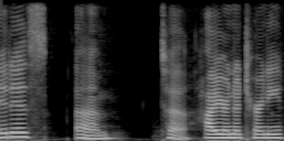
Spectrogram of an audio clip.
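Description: A woman at a medium pitch with ordinary pitch variation, on a very clean recording with a silent background. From Texas, El Paso. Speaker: law firm office manager and paralegal. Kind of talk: casual interview. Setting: office, recorded on video. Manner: hesitant, many fillers.

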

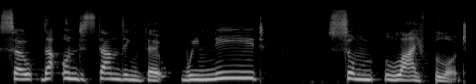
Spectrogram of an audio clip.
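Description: A woman with ordinary pitch variation on a very clean recording, silent background, and a dry, close sound with no echo. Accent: British. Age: 40s. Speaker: motivational speaker and entertainer. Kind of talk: interview conversation.

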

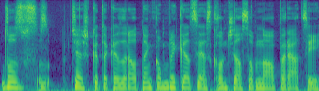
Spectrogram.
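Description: A woman's very fast, monotone speech with flat intonation. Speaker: humanitarian worker, NGO director. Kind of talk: interview.

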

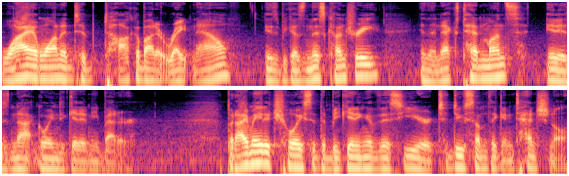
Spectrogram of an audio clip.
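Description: A man speaks with a very deep, low pitch. His pace is fairly quick, and his pitch varies in an ordinary way. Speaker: podcast host. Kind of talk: solo motivational monologue. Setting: home video recording. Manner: informal, conversational.

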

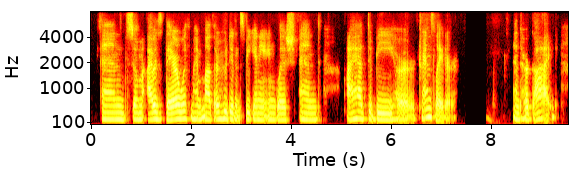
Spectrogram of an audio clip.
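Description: Very slow speech from a woman with a Persian accent, medium in pitch and fairly even in intonation, over a quiet background. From Iran, then US South (Charlotte, North Carolina). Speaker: actor, director, writer, podcast creator. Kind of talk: interview storytelling. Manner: conversational, narrative.

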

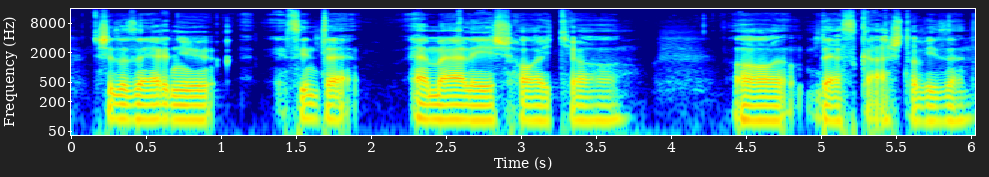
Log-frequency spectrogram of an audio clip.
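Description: Delivered at a very slow pace with long, frequent pauses, the voice has a dark, mellow tone. Its intonation is monotone and flat, and its loudness stays very even. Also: man, very deep, low pitch for a man. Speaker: competitive sailor. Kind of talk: interview. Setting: studio.

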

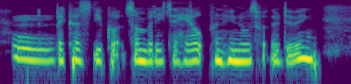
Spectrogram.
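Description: A woman speaks in a Glaswegian accent. Her tone is dark and mellow, her pitch fairly low. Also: dry, close sound with no echo. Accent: Glaswegian Scottish. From Scotland, Glasgow. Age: 40s. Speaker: safety engineer. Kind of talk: interview. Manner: hesitant, many fillers.

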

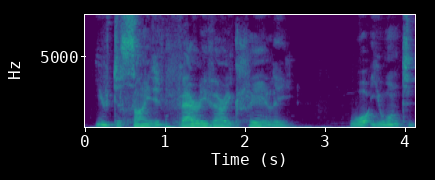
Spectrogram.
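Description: A man's voice with vocal fry. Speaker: podcast host and writing teacher. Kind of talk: interview.

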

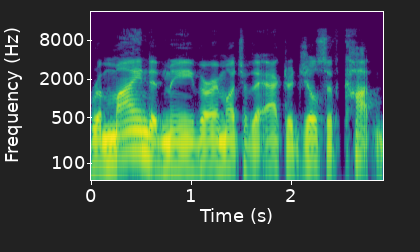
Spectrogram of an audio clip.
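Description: In an American accent, a man with a plain, everyday voice and fairly low pitch talks at a moderate pace with ordinary pitch variation against a quiet background. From US, Los Angeles area. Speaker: actor and impressionist. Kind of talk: interview chat.

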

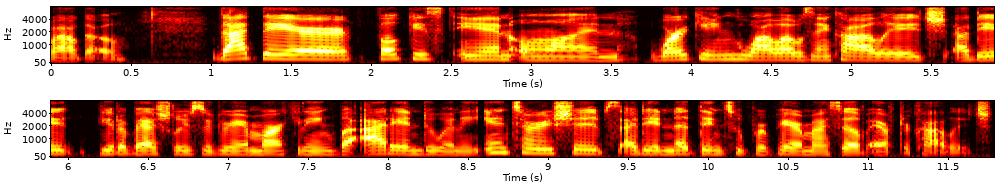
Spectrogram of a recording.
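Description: A woman with an ordinary speaking voice talks in an American accent at medium pitch with ordinary pitch variation. Her pace is moderate with hardly any pauses, on a very clean recording with a silent background. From Arkansas, US South. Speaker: entrepreneur. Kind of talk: interview.

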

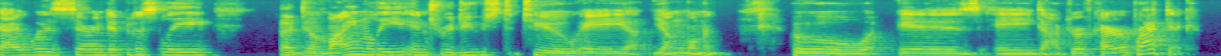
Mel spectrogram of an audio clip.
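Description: Amid audible room echo, a man with a medium pitch and lively intonation talks at a fairly slow pace. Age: 50s. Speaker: cardiologist. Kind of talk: interview.

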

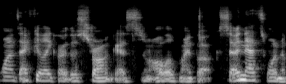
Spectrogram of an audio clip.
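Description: A woman talks at a very fast pace with an American accent. Vocal fry runs through her voice. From northwest New Jersey. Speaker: novelist. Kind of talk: casual interview chat.

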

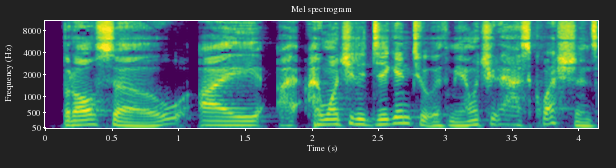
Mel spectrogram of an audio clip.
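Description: With an American accent and a medium pitch, a man speaks in a somewhat breathy voice on a very clean recording with a silent background. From US Pacific Northwest, Portland. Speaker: children's book author and company founder. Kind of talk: casual interview chat.

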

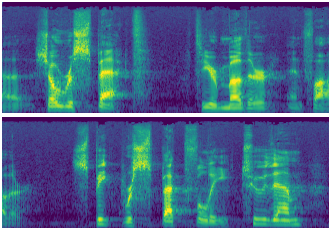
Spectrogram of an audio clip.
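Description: Very slow in pace, a man with a fairly low pitch makes very wide pitch swings and big swings in loudness. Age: 60s. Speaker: guest pastor. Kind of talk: sermon. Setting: church.

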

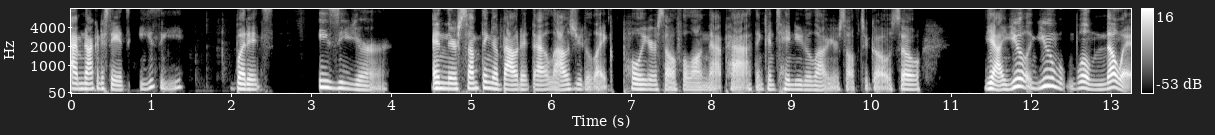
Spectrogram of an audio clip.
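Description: An unremarkable speaking voice, a woman's is fairly low with ordinary pitch variation and a moderate pace, recorded very cleanly with a silent background and a dry, close sound with no echo. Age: 30s. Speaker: esthetician and business owner. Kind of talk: interview.

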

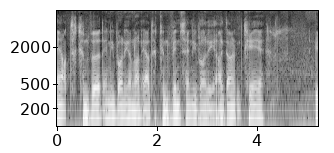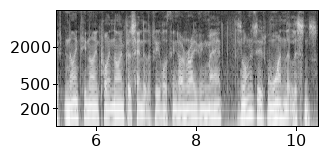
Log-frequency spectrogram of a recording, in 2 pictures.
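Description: With an Australian accent, a man with a fairly low pitch speaks at a moderate pace and lively intonation over noticeable background noise. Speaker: spiritual medium. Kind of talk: casual interview. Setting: studio.

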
